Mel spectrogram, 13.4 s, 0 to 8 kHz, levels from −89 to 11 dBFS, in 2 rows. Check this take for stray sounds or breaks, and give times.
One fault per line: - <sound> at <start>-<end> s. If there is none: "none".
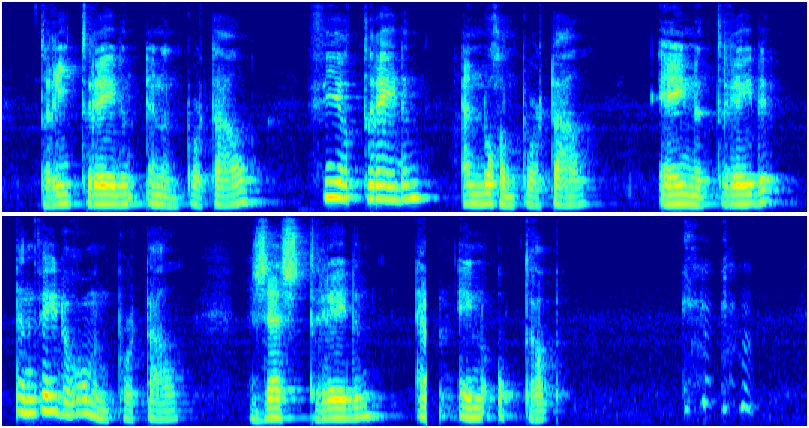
- dropout at 10.2-10.4 s
- cough at 12.4-13.0 s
